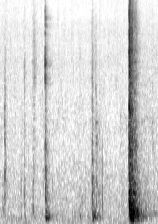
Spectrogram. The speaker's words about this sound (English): Now at Elle's house, Elle's father opens the driver's door to his Jeep. Noah approaches him. Hey, Mr. Evans. Mr. Evans closes the car door.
